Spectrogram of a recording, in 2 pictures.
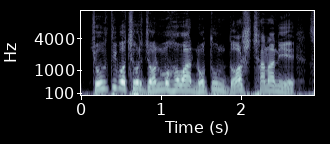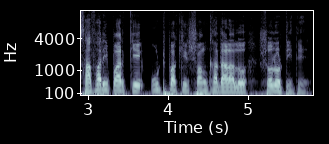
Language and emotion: Bengali, neutral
